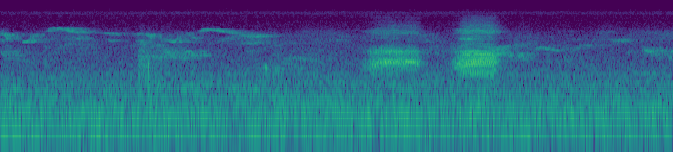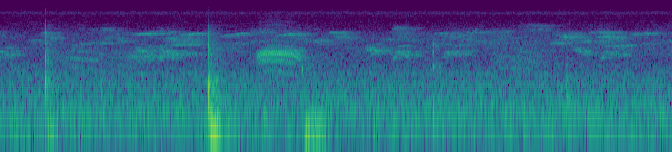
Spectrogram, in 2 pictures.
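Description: Bird calls in a wild soundscape: small high chirps throughout, two louder calls about three seconds in and another about seven seconds in, with two sharp clicks between them.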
